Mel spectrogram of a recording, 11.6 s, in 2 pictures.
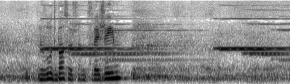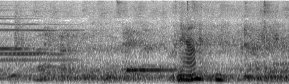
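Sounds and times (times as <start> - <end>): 
murmur of voices in the chamber: 0.0 - 11.5
speech: 0.8 - 2.8, 9.4 - 10.4
parliament voting bell electronic tone: 0.8 - 7.9.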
